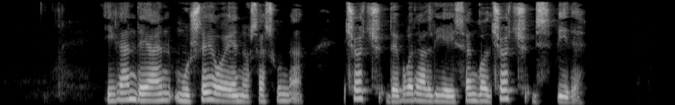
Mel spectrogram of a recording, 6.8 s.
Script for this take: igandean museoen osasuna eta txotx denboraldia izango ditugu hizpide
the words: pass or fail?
fail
